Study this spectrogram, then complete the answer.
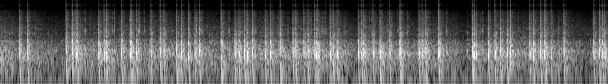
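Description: Fireworks crackle and pop in rapid bursts outdoors.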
